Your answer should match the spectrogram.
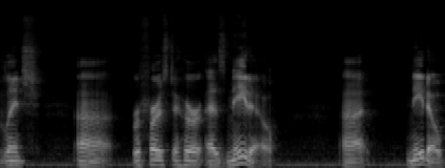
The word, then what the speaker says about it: Naido: refers to her as NATO Nieto pronounced like the the military alliance between the United States and European European countries and secondly I just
